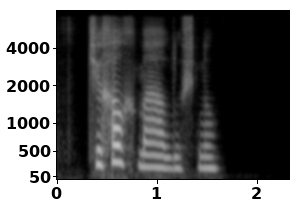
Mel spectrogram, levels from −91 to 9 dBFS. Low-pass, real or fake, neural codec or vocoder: 7.2 kHz; fake; codec, 16 kHz, about 1 kbps, DyCAST, with the encoder's durations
